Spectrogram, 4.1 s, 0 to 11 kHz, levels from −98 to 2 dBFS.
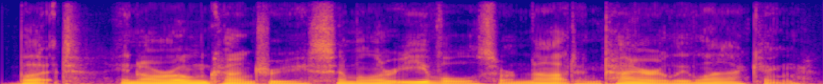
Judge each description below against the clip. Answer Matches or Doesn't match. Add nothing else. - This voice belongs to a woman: Doesn't match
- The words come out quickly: Doesn't match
